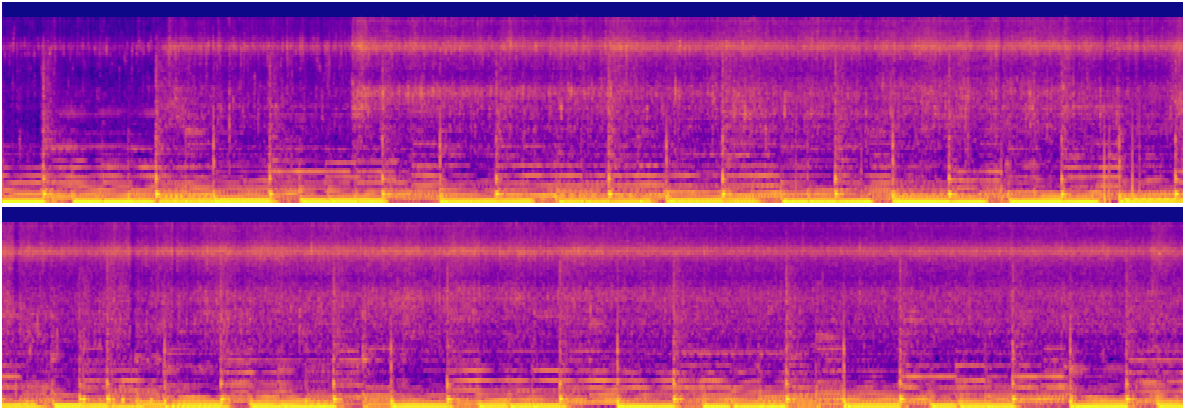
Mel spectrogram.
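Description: Chicken pieces and sliced onions sizzling in hot oil in a frying pan, the sizzle swelling about three and a half seconds in. Background music with a rhythmic bass line plays throughout.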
